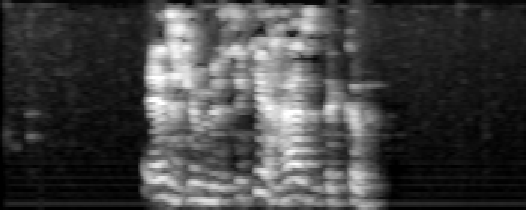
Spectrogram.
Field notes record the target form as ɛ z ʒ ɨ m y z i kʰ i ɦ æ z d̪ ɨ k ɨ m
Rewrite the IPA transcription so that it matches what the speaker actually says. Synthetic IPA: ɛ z ʒ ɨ m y z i k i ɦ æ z d̪ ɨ k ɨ m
